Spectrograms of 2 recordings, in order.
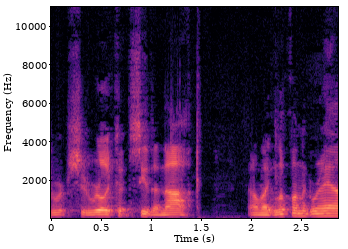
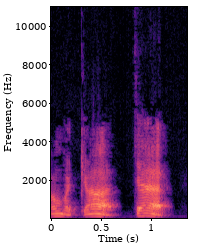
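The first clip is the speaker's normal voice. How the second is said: put-on giggling girl's voice, stretched out very slow. Retelling a girl's reaction, calling to her dad: imitating a giggling girl. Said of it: "she's all giggling".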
